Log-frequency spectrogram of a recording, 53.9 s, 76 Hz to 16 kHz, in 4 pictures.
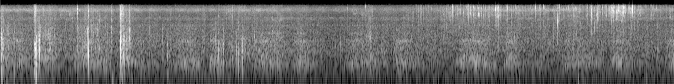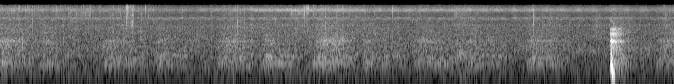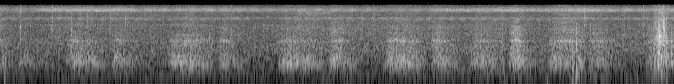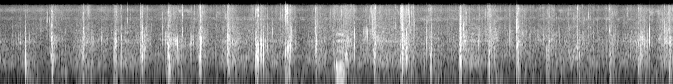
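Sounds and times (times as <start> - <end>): soft footsteps on a trail: 0.0 - 25.9, 26.5 - 53.9
high insect trill: 0.0 - 53.9
steady hiss: 0.0 - 53.9.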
